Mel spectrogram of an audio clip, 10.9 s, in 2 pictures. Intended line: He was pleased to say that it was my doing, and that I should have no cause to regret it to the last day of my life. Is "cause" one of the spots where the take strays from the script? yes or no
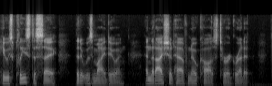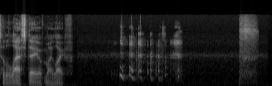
no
